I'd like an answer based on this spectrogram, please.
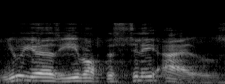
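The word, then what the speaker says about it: Scilly: Year's Eve off the silly Isles the silly Isles it sounds appropriate doctor the name of these particular islands is spelled s-c-i-l-l-y they are located roughly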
